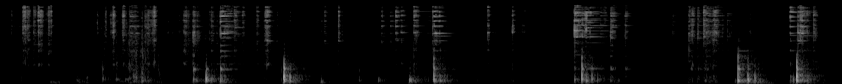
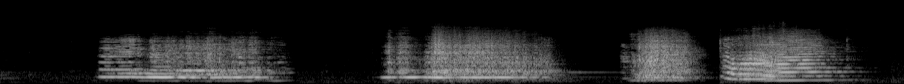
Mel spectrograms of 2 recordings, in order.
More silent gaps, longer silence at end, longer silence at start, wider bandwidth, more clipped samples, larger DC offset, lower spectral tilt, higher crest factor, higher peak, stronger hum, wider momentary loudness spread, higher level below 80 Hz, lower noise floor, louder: neither; second, 0.25 s vs 0.5 s; second, 0.2 s vs 1 s; first, 17 kHz vs 6.4 kHz; neither; neither; second, -2 dB/octave vs -6 dB/octave; first, 28 dB vs 18 dB; second, -12 dBFS vs -8 dBFS; neither; about the same, 17 LU vs 15 LU; about the same, -76 dBFS vs -76 dBFS; first, -70 dBFS vs -65 dBFS; second, -35 LUFS vs -24 LUFS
